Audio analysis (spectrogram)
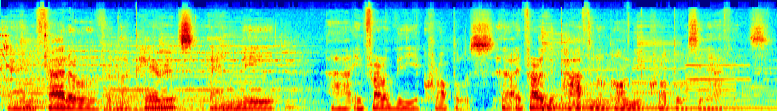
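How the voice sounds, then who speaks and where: A man introducing himself and his keepsakes in a careful, halting way. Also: medium pitch, flat delivery. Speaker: interviewee. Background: loud music.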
